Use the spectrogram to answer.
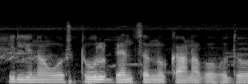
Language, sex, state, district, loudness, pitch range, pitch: Kannada, male, Karnataka, Koppal, -20 LUFS, 100-110 Hz, 110 Hz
